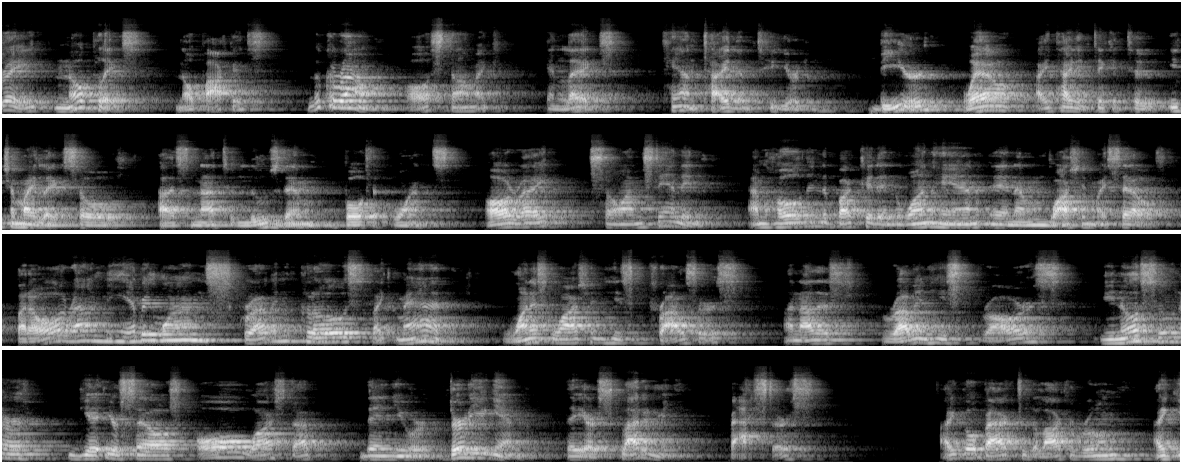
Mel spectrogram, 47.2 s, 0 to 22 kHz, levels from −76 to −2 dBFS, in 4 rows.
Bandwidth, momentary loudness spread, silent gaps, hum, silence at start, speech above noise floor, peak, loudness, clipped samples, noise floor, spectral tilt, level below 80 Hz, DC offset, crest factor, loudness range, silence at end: 12 kHz; 13 LU; none; none; 0 s; 56 dB; 0 dBFS; -18 LUFS; under 0.1%; -74 dBFS; -4 dB/octave; -68 dBFS; under 0.1%; 18 dB; 3 LU; 0 s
